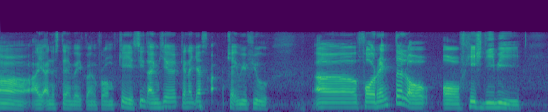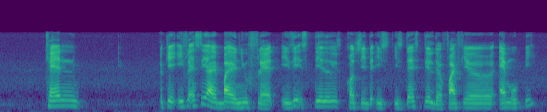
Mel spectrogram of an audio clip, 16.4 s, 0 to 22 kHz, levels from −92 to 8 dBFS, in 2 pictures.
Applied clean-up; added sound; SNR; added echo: none; none; none; none.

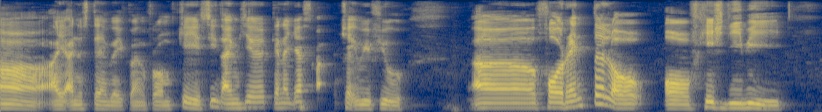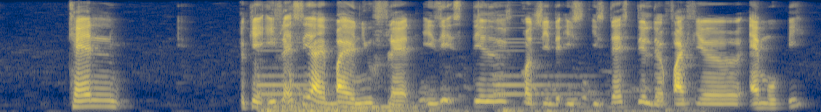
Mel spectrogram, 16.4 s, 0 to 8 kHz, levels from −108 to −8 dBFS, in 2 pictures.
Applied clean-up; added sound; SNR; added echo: classical method log-MMSE.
